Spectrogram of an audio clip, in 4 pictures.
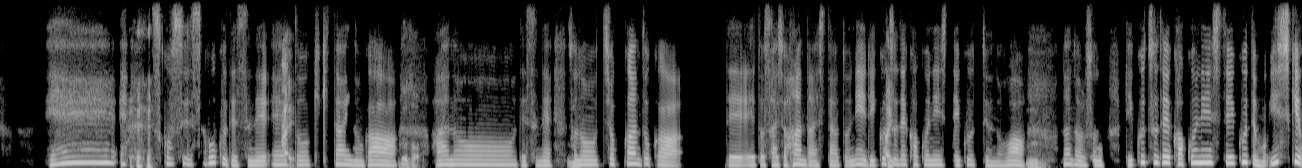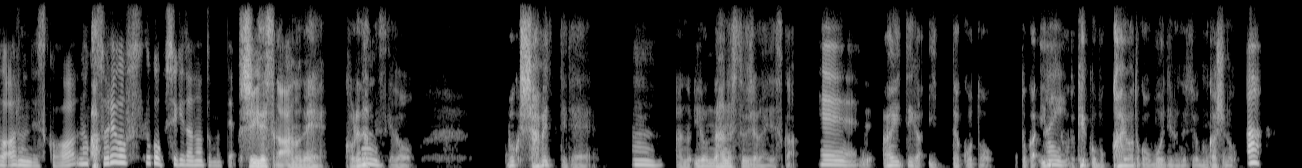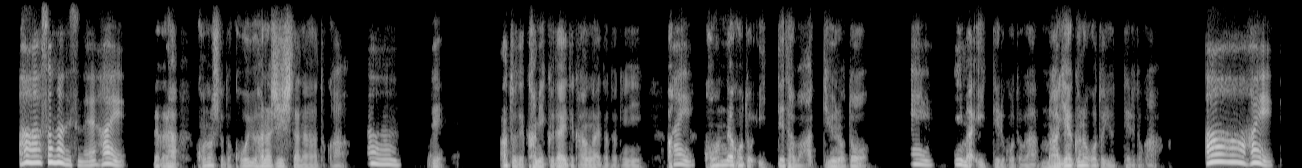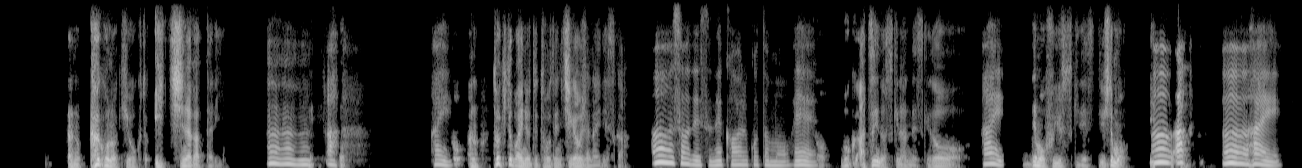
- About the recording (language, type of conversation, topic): Japanese, podcast, 直感と理屈、普段どっちを優先する？
- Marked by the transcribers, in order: laugh; other background noise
